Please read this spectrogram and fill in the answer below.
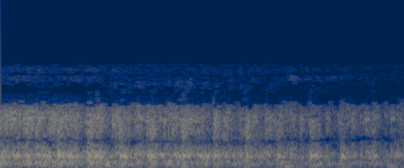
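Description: Audience applauding, heard through a narrow, muffled old tape recording, growing gradually quieter as it fades out.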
